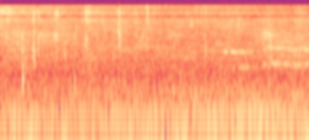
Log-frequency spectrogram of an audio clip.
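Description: Broth with lemongrass and leaves boiling in a pot: a low steady rumble with a few faint scattered pops.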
